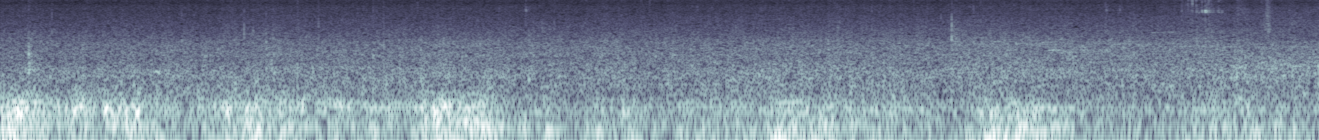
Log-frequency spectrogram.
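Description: Heavy rain pouring steadily, with a low rumble underneath that swells and fades.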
